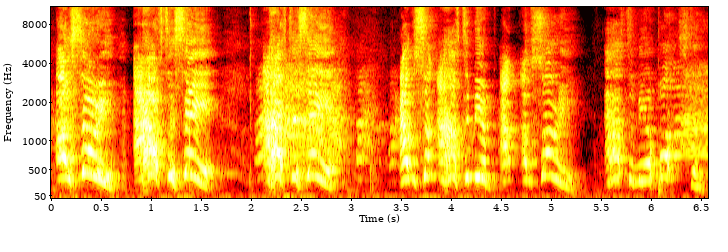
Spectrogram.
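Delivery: high, loud insistence; worked-up protest. Real, not acted. Refusing to back down as friends walk out, worked-up protest. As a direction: insist over and over at high pitch. Ranting while others leave the room.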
